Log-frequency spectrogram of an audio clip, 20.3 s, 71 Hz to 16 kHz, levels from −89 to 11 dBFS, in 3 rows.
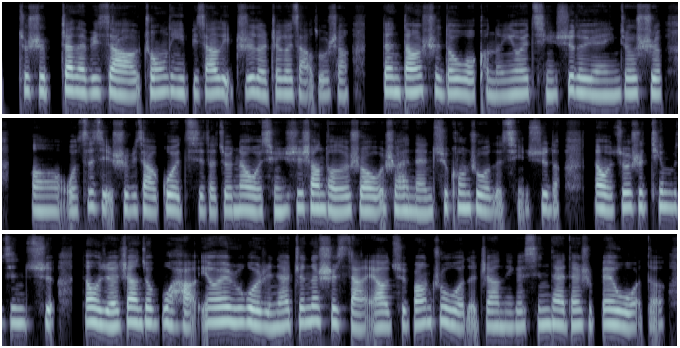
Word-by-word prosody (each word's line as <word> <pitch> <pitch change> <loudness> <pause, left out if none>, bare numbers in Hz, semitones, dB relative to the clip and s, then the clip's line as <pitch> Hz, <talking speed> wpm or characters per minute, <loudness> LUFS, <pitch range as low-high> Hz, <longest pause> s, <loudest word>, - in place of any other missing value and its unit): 就 225 - -2
是 220 -1 0
站 230 -2 +7
在 210 - +3
比 205 0 -2
较 190 -4 +3
中 210 0 0
立， 215 -2 -3
比 200 0 -10
较 200 +1 +2
理 205 - 0
智 205 - -1
的 190 -2 0
这 200 +2 -3
个 195 - 0
角 185 -3 -6
度 185 - -8
上。 185 -1 -8 0.3
但 215 -1 +2
当 215 +1 +5
时 225 -2 -4
的 200 0 +1
我 185 -2 -1
可 195 - -9
能 180 0 -7
因 190 +1 -3
为 200 +1 -1
情 190 -2 -6
绪 210 +4 -1
的 210 -2 +2
原 185 -1 -2
因， 185 - -5
就 200 0 0
是， 200 -1 0 0.5
呃， 185 -1 -2
我 - - -4
自 225 +5 -5
己 205 -2 -3
是 200 - -3
比 190 - -7
较 185 -2 0
过 195 0 +2
激 185 +2 -8
的， 180 -1 -6
就 190 +1 -3
因 190 - -4
为 195 - +2
我 185 -2 +2
情 180 0 -3
绪 195 +3 -3
上 210 -1 +4
头 185 -3 +1
的 185 - 0
时 195 - -4
候， 185 - +4
我 - - -3
是 - - -4
很 190 0 0
难 170 -1 -3
去 200 - -5
控 215 0 -1
制 210 - 0
我 190 -2 +1
的 - - -8
情 - - -6
绪 205 - -3
的， 200 - -9 0.3
那 210 - +5
我 195 - +2
就 220 +3 +1
是 225 0 -2
听 220 +1 -3
不 215 - -5
进 220 +1 -3
去， 210 0 -2 0.3
那 230 0 +7
我 220 - +6
觉 200 - +3
得 190 +1 +4
这 215 +4 +1
样 225 - +6
就 225 0 +3
不 215 +1 -1
好。 200 - +1
因 230 - 0
为 235 +1 +6
如 225 0 +2
果 215 -3 +6
人 185 -1 -2
家 190 +2 +1
真 225 +2 -1
的 245 0 +3
是， 225 -2 +2
想 180 -5 0
要 185 0 +2
去 195 +2 -6
帮 210 +3 +1
助 235 -2 0
我 190 -3 +1
的 - - -8
这 195 - -5
样 190 0 -1
的 190 - -6
一 - - -7
个 190 0 -5
心 210 +1 -2
态， 210 -2 +2
但 200 +1 0
是 205 - -7
被 210 0 +3
我 185 -2 +2
的 200 - -9
200 Hz, 330 characters per minute, -23 LUFS, 185-215 Hz, 0.5 s, 站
